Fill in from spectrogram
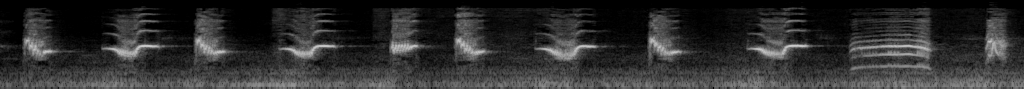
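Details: Full-variation 'gacor' song of a Javan pied starling, used as master song and lure: evenly spaced, dipping whistled notes about twice a second, then one harsh, rich nasal note near the end.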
